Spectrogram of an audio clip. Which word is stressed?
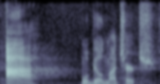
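I. The word "I" carries the stress.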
